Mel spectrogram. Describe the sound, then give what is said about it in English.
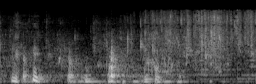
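Water pours steadily into a brew kettle for brewing with malt, hops and yeast before the gas is turned on, a continuous rushing splash, with muffled voices murmuring underneath. “pours water into the brew kettle and turns the gas on.”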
